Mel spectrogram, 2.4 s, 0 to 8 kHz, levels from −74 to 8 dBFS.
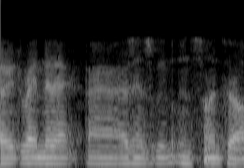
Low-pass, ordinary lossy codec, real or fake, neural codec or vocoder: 7.2 kHz; AAC, 16 kbps; fake; codec, 16 kHz, 0.5 kbps, FunCodec, trained on LibriTTS, 25 frames a second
